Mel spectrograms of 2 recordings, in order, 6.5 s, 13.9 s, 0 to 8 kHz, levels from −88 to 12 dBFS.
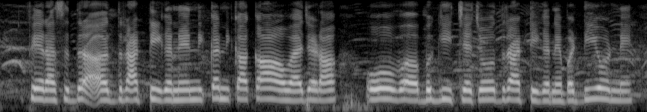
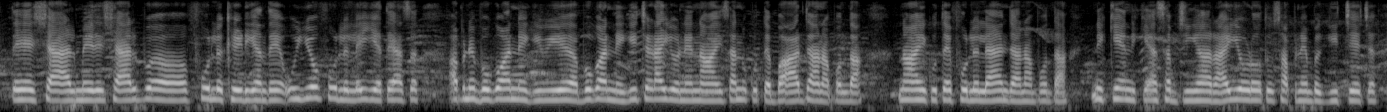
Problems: none marked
